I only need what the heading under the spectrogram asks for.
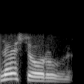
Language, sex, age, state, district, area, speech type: Malayalam, male, 18-30, Kerala, Palakkad, rural, conversation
